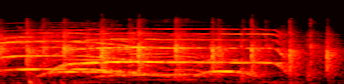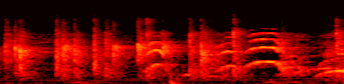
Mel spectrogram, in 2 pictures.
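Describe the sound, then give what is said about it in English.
A crowd at a beat battle cheers and claps loudly for several seconds in support of a producer, with sharp scattered hand claps under a wash of high whoops and whistles that rise and fall throughout. “If you feel like … won this battle, make some fucking noise.”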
